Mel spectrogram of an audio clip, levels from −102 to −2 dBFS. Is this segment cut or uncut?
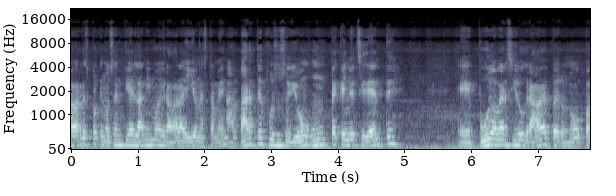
cut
